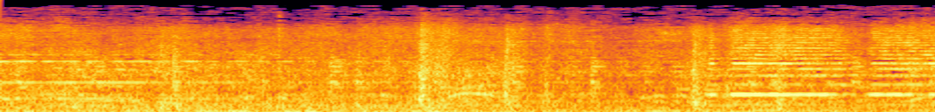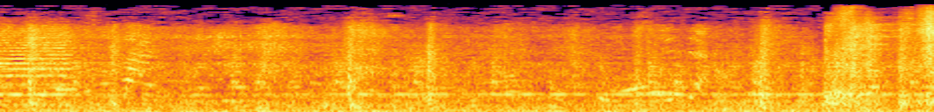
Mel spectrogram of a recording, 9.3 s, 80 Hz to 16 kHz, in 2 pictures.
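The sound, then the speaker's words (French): Three shrill train departure whistle blasts cut through a busy, noisy station platform where a crowd murmurs and clatters throughout, as a train delayed 35 minutes prepares to leave, with a sustained high tone standing out in the second half. “Il y a eu trois coups de sifflet, là ça devient sérieuse quand même.”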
